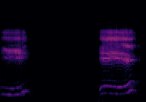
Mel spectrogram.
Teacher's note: ई, जीभ का अगला हिस्सा उठेगा, उठने का प्रयत्न करेगा, ई ए। ठीक है, और जब आप ए बोल रहे हैं तो जीभ का अगला हिस्सा बिल्कुल दांतों से जाकर छुप जाएगा, है ना, एकदम दांतों को धक्का देना शुरू कर देता है, निचले निचले दांतों को। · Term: अग्रस्वर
